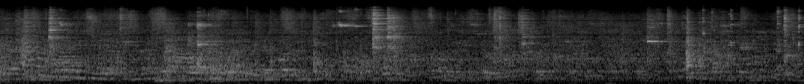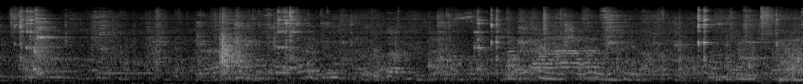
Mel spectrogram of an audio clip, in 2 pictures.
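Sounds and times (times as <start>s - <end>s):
cutlery clinking on ceramic: 3.1s - 4.1s, 6.4s - 16.0s.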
